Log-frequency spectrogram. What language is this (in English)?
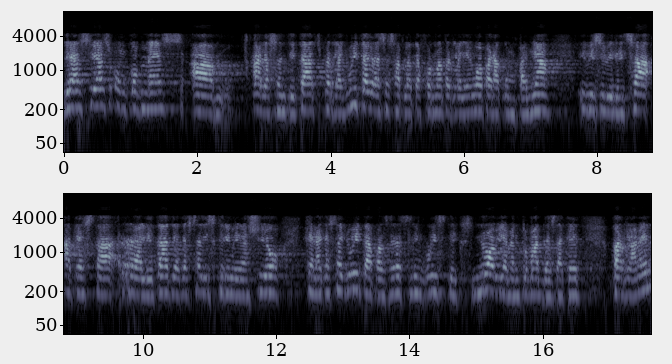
Catalan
